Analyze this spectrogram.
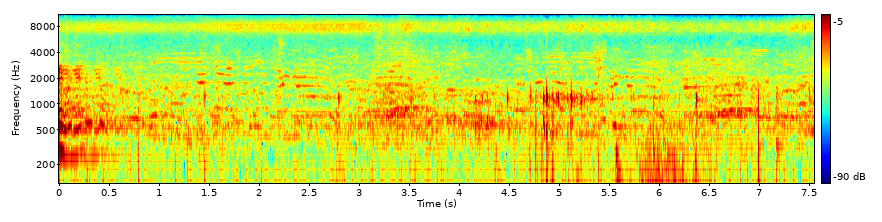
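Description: A woman speaks with animation into a microphone, heard through loudspeakers outdoors.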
